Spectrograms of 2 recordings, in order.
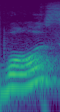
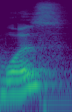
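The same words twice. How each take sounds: First: The vowel is said fully and clearly. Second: The vowel is reduced to a weak uh. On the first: "the word was" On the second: "can become was, W U Z"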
